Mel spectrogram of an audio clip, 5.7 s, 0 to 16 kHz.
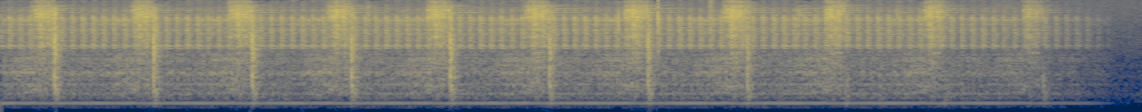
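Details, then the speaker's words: Multi saw blade shredder for 3D-printed parts, 24 V e-bike motor fed 12 V, unloaded, motor mount bolts loose: steady hum with a sharp scrape about twice a second, once per turn; slack, off-centre blades rubbing. "so that's three forward and as you can probably hear and see it's not taught or central"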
